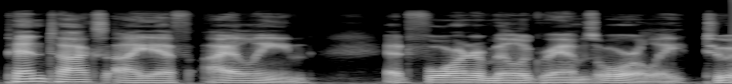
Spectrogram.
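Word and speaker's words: pentoxifylline: The regimen is ptoxifilin and that's pronounced penttox if iene at 400 milligrams orally two or three times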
